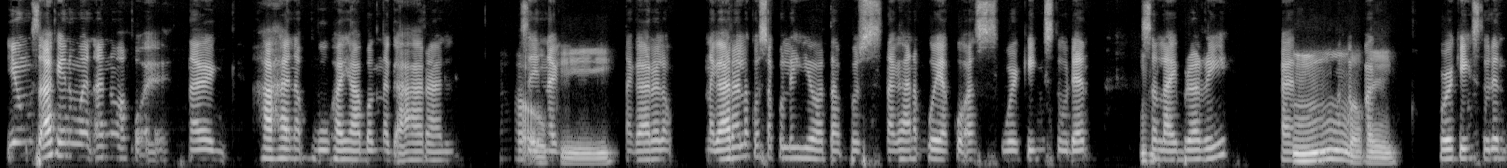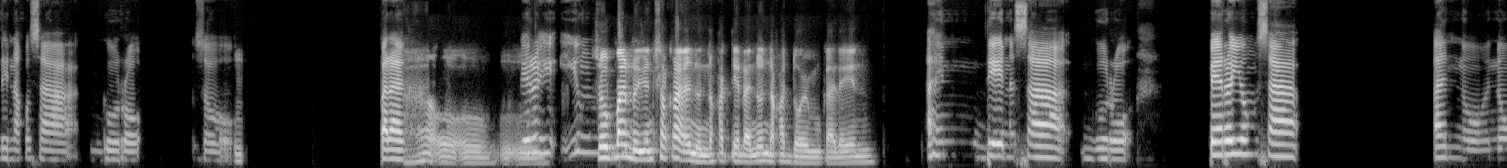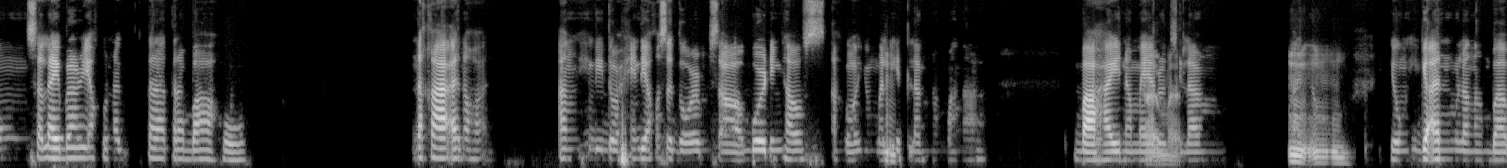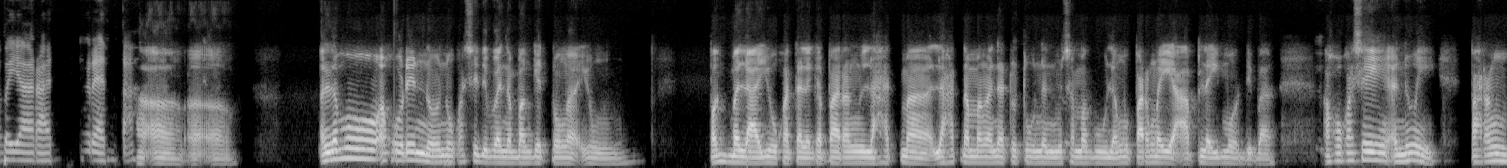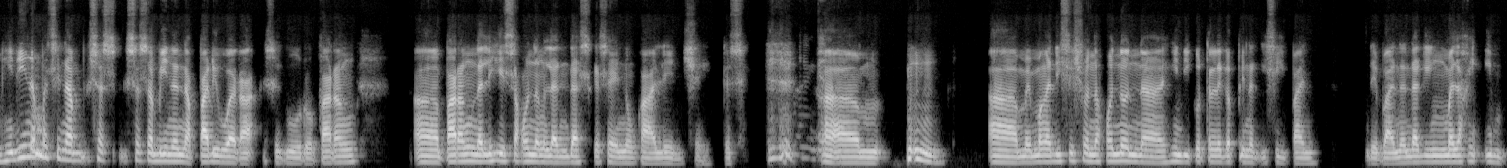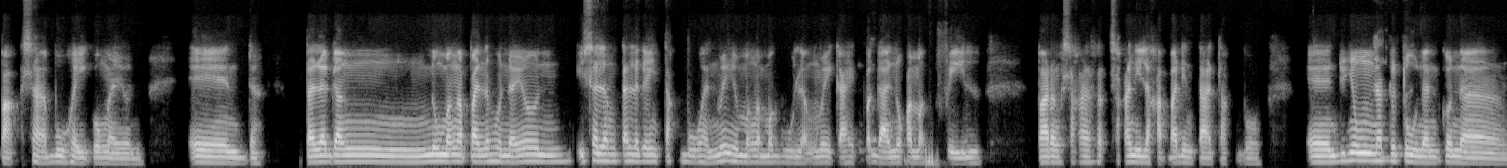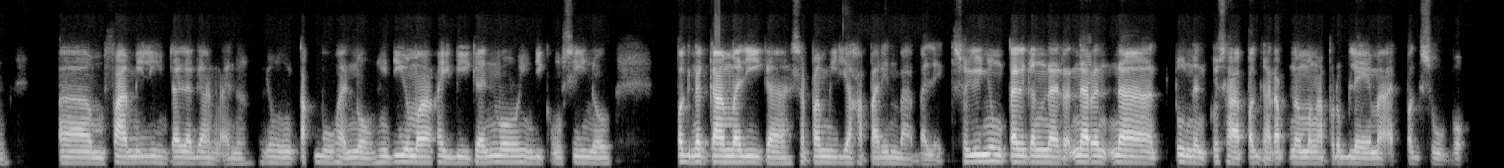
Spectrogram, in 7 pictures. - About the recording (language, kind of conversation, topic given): Filipino, unstructured, Ano ang pinakamahalagang aral na natutunan mo mula sa iyong mga magulang?
- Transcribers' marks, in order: tapping; wind; unintelligible speech; distorted speech; mechanical hum; static; unintelligible speech; inhale; throat clearing; unintelligible speech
